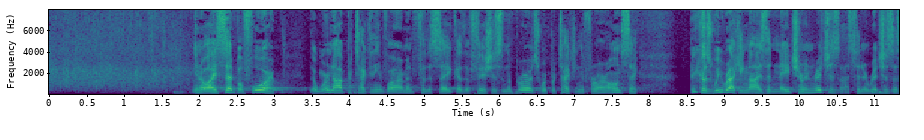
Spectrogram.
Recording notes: Speaks at the Marin Civic Auditorium in San Rafael, CA.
